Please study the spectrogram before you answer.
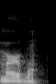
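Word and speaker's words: Maryville: I lived in uh Merville, Mville is how it's spelled, but over there we call it Mville, Tennessee.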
